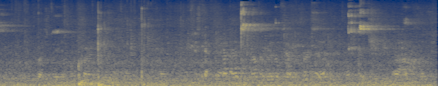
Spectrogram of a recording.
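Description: Sneakers squeaking briefly on a hardwood gym floor about four and five and a half seconds in, with a few sharp thuds of a volleyball hitting the floor, over voices chattering in an echoing gym.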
